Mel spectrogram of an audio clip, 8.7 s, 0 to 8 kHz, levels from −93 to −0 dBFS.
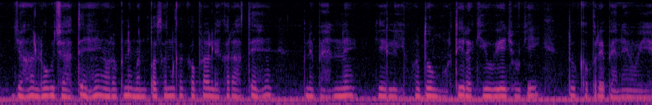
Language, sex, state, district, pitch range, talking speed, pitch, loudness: Urdu, male, Bihar, Kishanganj, 105-175 Hz, 205 wpm, 160 Hz, -47 LUFS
